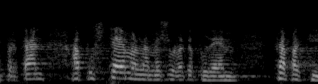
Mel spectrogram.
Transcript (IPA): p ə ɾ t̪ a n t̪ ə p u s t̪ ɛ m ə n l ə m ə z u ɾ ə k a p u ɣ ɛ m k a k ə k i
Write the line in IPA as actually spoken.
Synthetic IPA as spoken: p ə ɾ t̪ a n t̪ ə p u s t̪ ɛ m ə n l ə m ə z u ɾ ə k ə p u ð ɛ m k a p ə k i

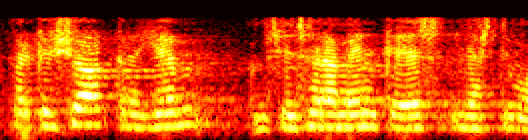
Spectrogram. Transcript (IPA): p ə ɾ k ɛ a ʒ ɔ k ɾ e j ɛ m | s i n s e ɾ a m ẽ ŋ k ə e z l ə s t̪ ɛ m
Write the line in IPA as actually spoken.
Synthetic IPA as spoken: p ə ɾ k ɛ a ʃ ɔ k ɾ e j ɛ m | s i n s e ɾ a m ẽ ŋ k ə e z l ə s t̪ i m

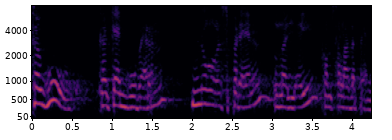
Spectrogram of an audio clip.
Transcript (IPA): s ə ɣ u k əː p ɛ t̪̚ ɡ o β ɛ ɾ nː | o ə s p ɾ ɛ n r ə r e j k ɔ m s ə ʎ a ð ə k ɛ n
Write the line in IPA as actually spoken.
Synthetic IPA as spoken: s ə ɣ u k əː k ɛ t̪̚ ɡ u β ɛ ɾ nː | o ə s p ɾ ɛ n l ə ʎ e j k ɔ m s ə l a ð ə p ɛ n

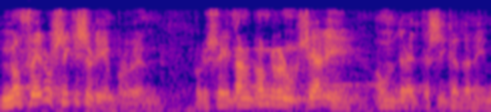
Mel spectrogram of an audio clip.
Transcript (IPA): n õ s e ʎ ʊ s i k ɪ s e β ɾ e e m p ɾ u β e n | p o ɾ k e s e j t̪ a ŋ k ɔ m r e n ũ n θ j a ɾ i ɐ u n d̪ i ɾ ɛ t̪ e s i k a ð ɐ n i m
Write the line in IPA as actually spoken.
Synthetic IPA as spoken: n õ f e ɾ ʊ s i k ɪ s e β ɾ i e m p ɾ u β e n | p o ɾ k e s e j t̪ a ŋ k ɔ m r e n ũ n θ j a ɾ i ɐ u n d̪ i ɾ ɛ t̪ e s i k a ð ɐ n i m

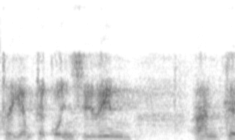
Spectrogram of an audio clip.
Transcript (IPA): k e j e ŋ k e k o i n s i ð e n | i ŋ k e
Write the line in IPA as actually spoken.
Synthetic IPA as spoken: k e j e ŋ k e k o i n s i ð i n | a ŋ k e

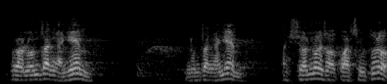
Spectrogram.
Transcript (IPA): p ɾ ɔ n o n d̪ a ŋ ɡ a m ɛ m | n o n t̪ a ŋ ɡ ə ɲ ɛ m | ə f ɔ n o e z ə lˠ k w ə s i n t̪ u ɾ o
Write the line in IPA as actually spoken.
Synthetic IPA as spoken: p ɾ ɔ n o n t̪ a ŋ ɡ a ɲ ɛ m | n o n t̪ a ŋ ɡ a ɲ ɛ m | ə ʃ ɔ n o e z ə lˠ k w a s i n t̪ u ɾ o

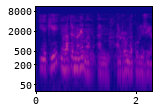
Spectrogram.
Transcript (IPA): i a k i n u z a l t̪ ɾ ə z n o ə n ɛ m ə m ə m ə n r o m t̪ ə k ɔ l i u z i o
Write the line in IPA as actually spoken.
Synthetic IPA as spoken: i ə k i n u z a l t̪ ɾ ə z n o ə n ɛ m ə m ə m ə n r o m d̪ ə k u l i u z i o

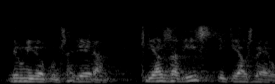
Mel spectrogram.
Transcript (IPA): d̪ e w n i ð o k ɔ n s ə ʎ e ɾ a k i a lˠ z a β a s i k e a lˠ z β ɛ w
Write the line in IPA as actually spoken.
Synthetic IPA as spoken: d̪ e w n i ð o k u n s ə ʎ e ɾ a k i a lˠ z a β i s i k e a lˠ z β ɛ w

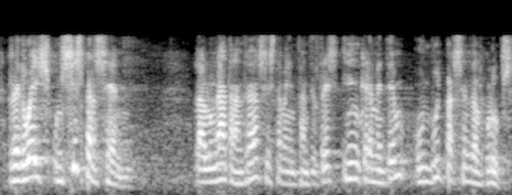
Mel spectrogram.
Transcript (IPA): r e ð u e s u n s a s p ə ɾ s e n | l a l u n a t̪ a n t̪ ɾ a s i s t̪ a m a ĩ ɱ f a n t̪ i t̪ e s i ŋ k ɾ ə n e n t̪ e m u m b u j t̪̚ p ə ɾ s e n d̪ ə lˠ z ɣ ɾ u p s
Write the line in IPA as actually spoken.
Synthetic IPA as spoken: r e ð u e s u n s i s p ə ɾ s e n | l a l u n a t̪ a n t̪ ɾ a s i s t̪ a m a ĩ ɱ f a n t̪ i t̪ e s i ŋ k ɾ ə m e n t̪ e m u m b u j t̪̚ p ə ɾ s e n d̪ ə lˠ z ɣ ɾ u p s

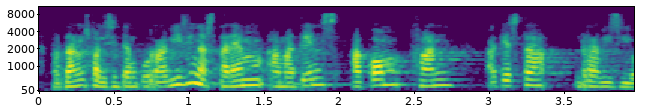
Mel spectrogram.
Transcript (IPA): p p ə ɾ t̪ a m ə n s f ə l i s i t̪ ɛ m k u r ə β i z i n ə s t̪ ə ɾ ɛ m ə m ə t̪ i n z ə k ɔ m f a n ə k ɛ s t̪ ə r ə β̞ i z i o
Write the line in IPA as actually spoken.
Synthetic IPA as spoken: p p ə ɾ t̪ a n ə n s f ə l i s i t̪ ɛ m k u r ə β i z i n ə s t̪ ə ɾ ɛ m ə m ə t̪ e n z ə k ɔ m f a n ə k ɛ s t̪ ə r ə β̞ i z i o

